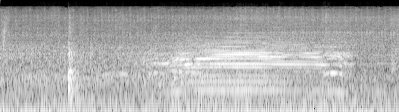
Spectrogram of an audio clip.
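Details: A raging cow, aggressive and approaching, gives a long, steady, strongly harmonic low moo lasting nearly two seconds, then tapers off, over rumbling engine-like background noise and a single sharp knock.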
